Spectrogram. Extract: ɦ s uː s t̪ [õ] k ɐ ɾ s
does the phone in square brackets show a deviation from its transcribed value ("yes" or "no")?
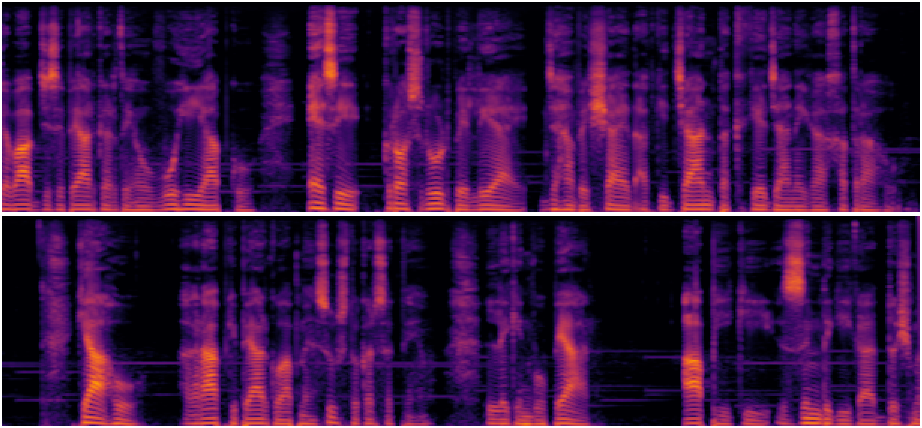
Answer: yes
